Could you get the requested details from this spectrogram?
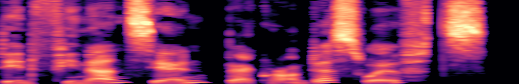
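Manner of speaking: ordinary delivery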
